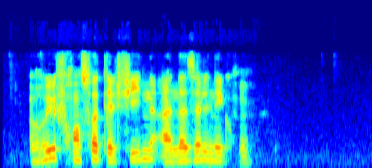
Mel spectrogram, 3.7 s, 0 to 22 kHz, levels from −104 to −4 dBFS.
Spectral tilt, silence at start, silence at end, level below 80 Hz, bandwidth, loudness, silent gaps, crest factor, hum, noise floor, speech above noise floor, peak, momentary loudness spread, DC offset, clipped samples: -3.5 dB/octave; 0.3 s; 1.25 s; -74 dBFS; 10 kHz; -33 LUFS; none; 24 dB; none; -80 dBFS; 47 dB; -12 dBFS; 14 LU; under 0.1%; under 0.1%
